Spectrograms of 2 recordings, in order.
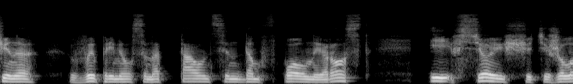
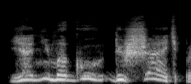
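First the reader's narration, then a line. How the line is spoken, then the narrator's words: Hoarse wheeze. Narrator (Russian): прохрипел Таунсенд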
